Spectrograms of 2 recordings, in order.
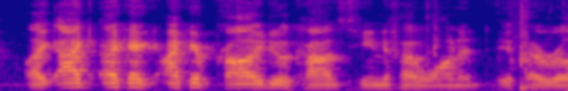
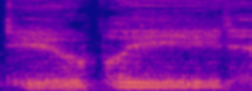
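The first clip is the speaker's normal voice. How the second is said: menacing whisper; 6 dB quieter, much slower than usual. Acted. Doing a famous line, threatening an enemy, menacing whisper. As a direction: threaten in a hushed, drawn-out whisper. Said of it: "I gotta do this line".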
